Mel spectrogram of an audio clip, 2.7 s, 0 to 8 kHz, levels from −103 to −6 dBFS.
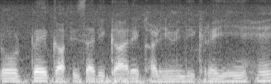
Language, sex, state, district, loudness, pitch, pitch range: Hindi, male, Uttar Pradesh, Jalaun, -17 LUFS, 100 Hz, 95-100 Hz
